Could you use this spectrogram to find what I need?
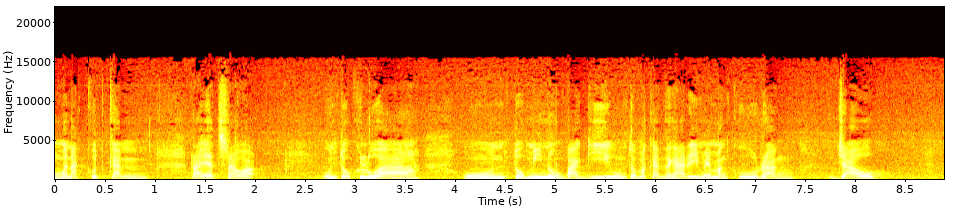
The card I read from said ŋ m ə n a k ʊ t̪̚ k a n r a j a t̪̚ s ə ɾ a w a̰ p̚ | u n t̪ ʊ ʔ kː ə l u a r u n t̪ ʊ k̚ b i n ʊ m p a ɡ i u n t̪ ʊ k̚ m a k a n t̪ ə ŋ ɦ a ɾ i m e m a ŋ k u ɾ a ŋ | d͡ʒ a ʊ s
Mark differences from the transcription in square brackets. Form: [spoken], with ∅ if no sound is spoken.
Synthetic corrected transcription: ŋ m ə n a k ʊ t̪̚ k a n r a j a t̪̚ s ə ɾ a w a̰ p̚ | u n t̪ ʊ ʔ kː ə l u a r u n t̪ ʊ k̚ [m] i n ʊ m p a ɡ i u n t̪ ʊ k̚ m a k a n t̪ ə ŋ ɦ a ɾ i m e m a ŋ k u ɾ a ŋ | d͡ʒ a ʊ [h]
